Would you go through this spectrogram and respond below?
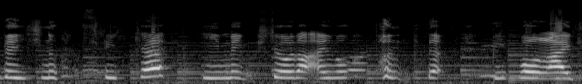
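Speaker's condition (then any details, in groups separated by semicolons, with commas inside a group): Cerebral palsy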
